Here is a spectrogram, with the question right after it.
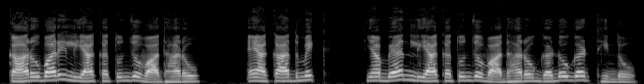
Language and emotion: Sindhi, neutral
